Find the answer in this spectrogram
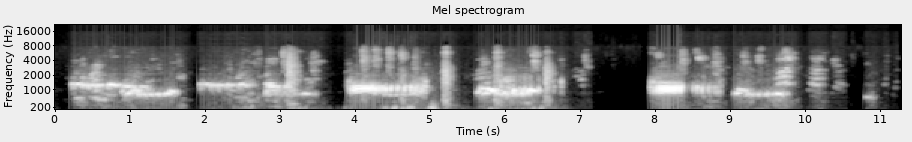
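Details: Zebra dove female calling the male, in captivity: repeated rolling burbled coo phrases with brief steady notes, mixed with clattering and knocking noises from the cage.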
